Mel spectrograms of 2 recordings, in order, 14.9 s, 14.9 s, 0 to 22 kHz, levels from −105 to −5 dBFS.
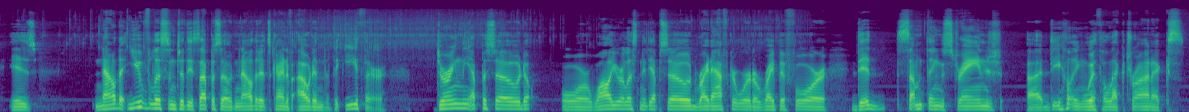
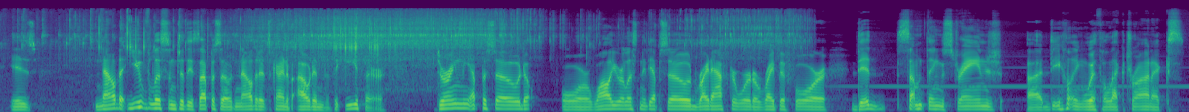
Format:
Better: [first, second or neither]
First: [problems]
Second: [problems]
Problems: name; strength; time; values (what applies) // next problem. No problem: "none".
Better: first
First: background music; faint; throughout; 30 dB below the speech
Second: background music; loud; throughout; 5 dB below the speech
